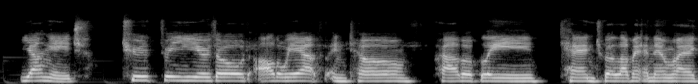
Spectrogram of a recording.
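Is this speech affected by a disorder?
Yes: deafness; born deaf both ears, implant at 13, speech therapy ages 2-3 to 10-11, redone after implant; struggles with speaking, no full sentences until age five, sign language learned later, still has accent.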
